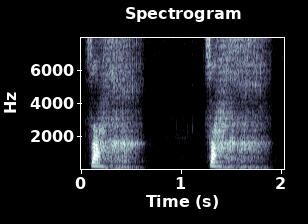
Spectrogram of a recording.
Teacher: Entonces hay que raspar un poquito la garganta para pronunciar la letra J.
